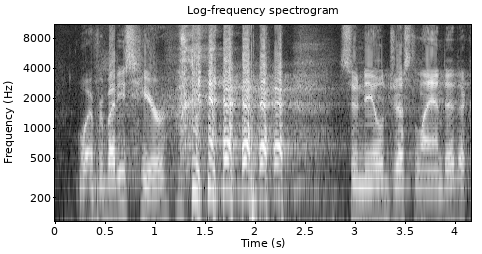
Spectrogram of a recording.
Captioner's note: laughs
